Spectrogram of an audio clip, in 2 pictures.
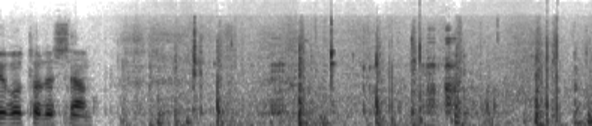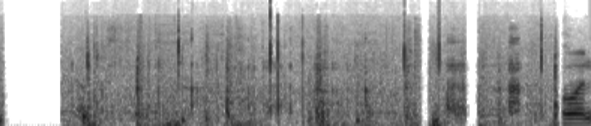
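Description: Footsteps thud on steps as a group climbs.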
